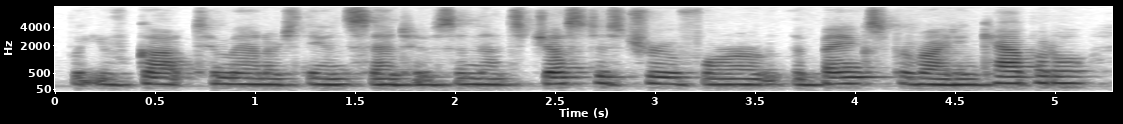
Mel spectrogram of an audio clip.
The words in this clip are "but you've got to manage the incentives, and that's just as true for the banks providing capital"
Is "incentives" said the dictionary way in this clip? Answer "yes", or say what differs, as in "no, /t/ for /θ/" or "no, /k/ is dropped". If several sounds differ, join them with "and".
yes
